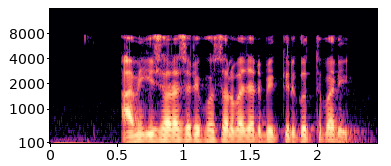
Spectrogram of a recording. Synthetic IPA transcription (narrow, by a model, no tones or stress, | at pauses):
a̰mikiʃ̬ɔɾaʃ̬oɾipʰɔsɔlbad͡ʒaɾbikɾikoɾt̪epaɾi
